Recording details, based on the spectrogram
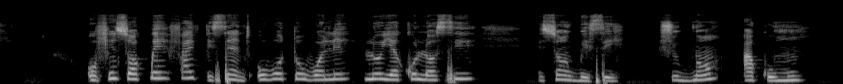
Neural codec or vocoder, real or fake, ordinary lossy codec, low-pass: none; real; none; 10.8 kHz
